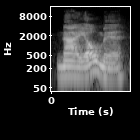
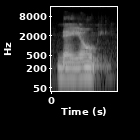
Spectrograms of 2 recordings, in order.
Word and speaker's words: Naomi: He pronounced her name Naomi, but it was actually Naomi, obviously, so.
